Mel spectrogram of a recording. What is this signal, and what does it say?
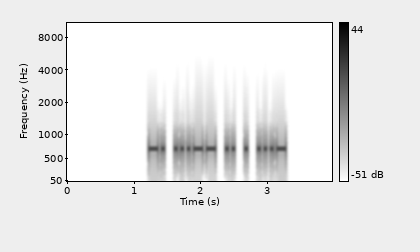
Morse code, heard as a keyed tone, about 25 wpm, 700 Hz. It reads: N3IEV
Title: USA Call Signs - 5 Characters - 3x Character Spacing - 25wpm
